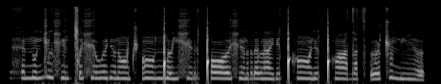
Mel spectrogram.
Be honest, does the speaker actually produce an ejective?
yes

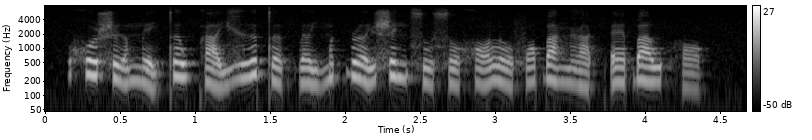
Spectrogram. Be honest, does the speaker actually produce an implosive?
yes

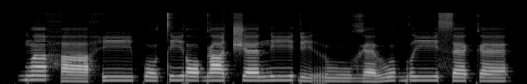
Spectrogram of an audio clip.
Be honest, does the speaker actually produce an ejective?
no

